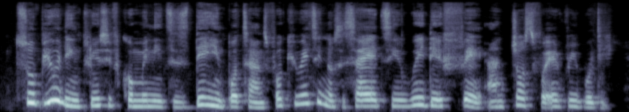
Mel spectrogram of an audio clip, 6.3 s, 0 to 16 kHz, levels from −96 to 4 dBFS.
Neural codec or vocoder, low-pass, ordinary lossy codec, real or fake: vocoder, 44.1 kHz, 128 mel bands, Pupu-Vocoder; 14.4 kHz; MP3, 96 kbps; fake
